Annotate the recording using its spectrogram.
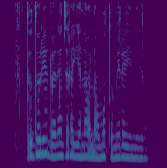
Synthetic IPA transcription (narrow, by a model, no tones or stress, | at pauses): doðoɾiadoaɾead͡ʑaɾaɣianaɔnaomotomeɾɛimeɾɔ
